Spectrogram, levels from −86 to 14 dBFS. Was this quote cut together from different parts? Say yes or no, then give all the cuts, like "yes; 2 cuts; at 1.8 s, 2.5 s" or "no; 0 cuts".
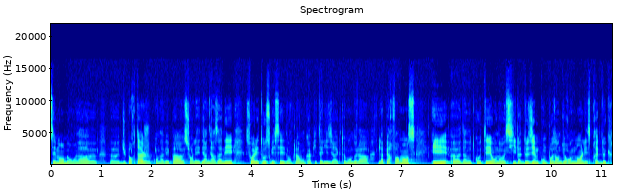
yes; 1 cut; at 4.4 s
